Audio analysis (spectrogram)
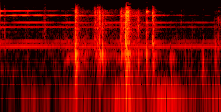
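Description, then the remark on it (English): A telephone rings in a quick run of bright, metallic bell strikes, each a short burst over a steady high ringing tone, the rhythm rattling then fading out. “That's your phone.”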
